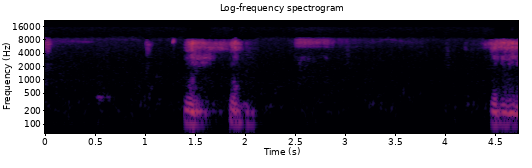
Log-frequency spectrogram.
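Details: Sleeping house cat gives a pair of quick, rough snoring breaths close together, then a pause before another raspy snore begins at the end.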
